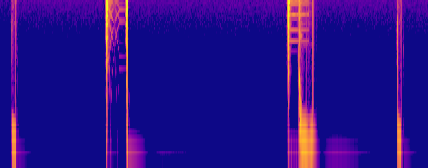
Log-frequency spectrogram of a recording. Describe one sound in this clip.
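A locked door rattles.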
